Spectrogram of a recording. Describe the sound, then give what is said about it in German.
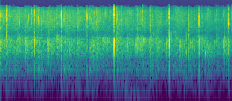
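A church audience claps for the children's church team in a steady, dense patter of applause, with a few sharper, louder claps standing out from the crowd. Many people, moderately loud, with no talking. “Ja, lass uns mal einen Applaus für die Kinderkirche geben da hinten.”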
